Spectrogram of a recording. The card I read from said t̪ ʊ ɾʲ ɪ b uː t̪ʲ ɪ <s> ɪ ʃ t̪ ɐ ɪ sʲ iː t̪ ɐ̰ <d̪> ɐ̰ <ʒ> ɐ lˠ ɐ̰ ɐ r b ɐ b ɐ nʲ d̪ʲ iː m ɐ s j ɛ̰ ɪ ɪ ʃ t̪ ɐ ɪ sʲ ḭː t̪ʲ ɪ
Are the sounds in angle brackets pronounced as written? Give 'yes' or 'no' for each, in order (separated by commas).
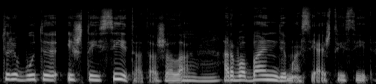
no, no, yes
